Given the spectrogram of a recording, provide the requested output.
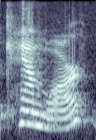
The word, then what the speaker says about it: Kanwar: Kanwar.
